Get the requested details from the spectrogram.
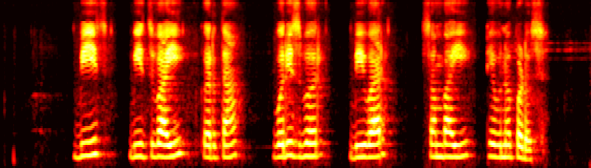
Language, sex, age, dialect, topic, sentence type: Marathi, female, 36-40, Northern Konkan, agriculture, statement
